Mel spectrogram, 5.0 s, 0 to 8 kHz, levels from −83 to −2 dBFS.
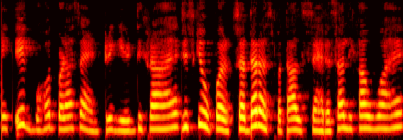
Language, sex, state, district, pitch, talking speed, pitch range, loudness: Hindi, female, Bihar, Saharsa, 255 Hz, 200 wpm, 230-270 Hz, -26 LUFS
